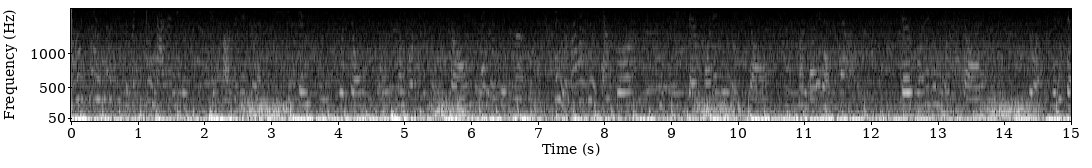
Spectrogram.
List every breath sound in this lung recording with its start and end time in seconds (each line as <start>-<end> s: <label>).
2.43-3.34 s: inhalation
5.41-6.09 s: inhalation
9.27-10.20 s: inhalation
13.76-14.69 s: inhalation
